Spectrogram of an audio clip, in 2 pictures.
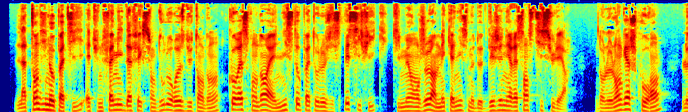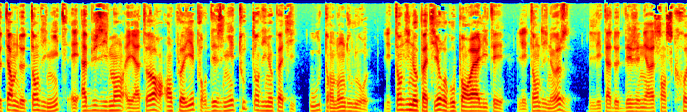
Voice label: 法语男 外语 年轻; 小语种

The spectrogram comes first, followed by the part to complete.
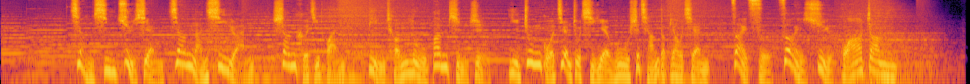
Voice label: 宣传片 地产 浑厚, 男国; 江南新园

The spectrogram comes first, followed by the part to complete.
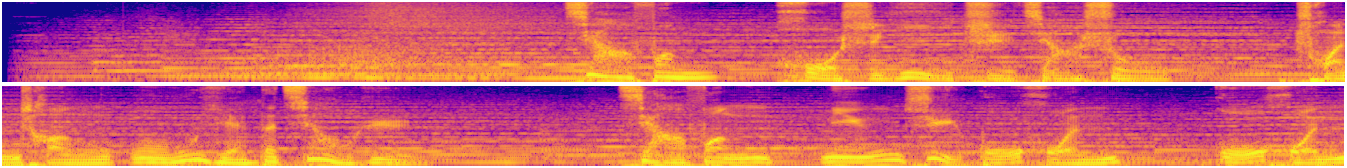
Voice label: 男国 广告 公益 大气; 央视公益广告家风

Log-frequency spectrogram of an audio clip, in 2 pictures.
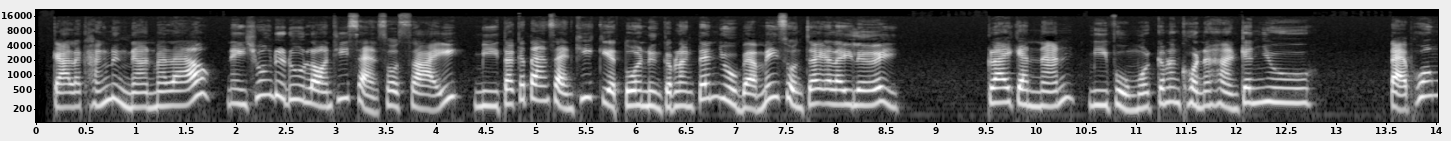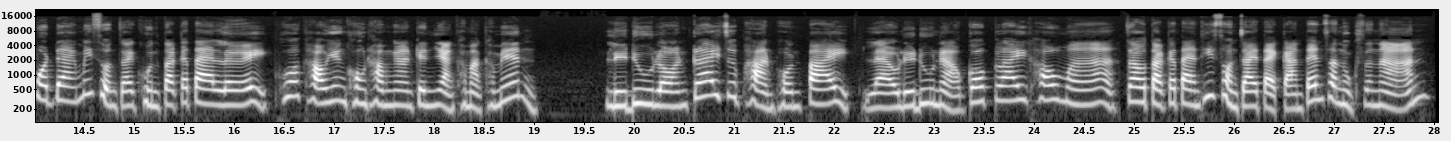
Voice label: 泰语女, 外语; 小语种; Save

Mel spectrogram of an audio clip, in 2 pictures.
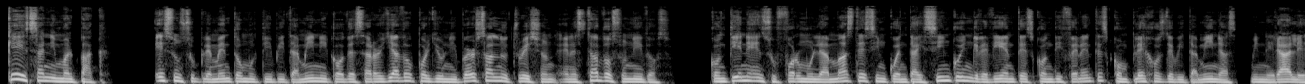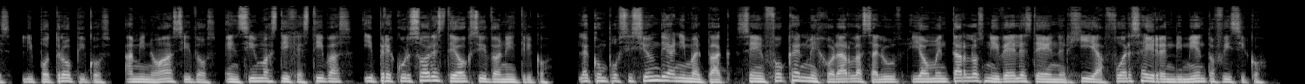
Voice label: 西班牙语男, 外语; 小语种

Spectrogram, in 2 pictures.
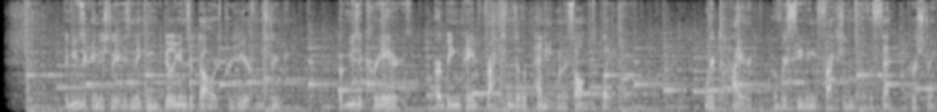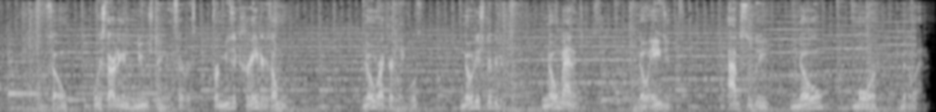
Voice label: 美式英语 科技感大气 科技, 外籍男英; 外语

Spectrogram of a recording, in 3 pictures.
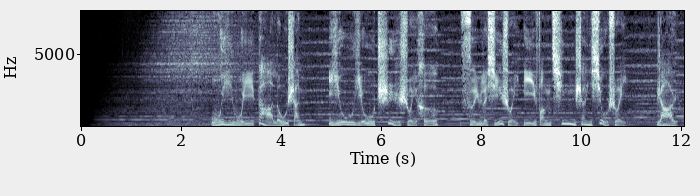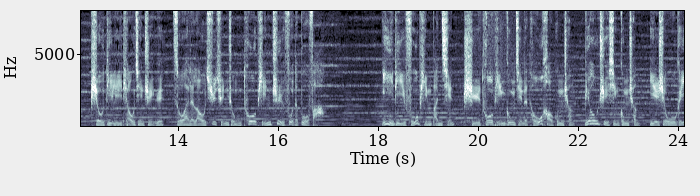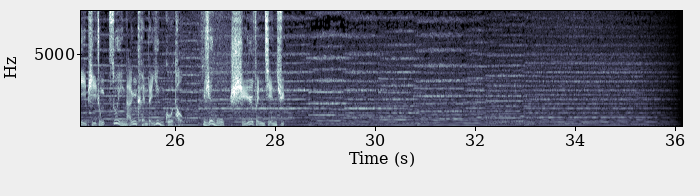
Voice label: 男国 易地搬迁建设 浑厚

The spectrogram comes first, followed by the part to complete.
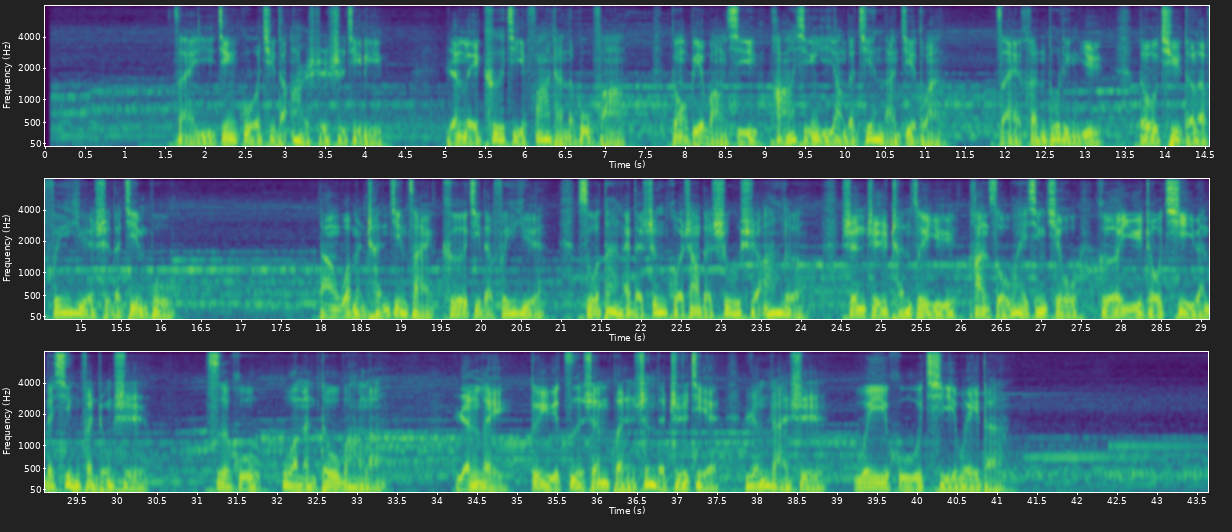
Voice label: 男国 宗教 活佛 讲述

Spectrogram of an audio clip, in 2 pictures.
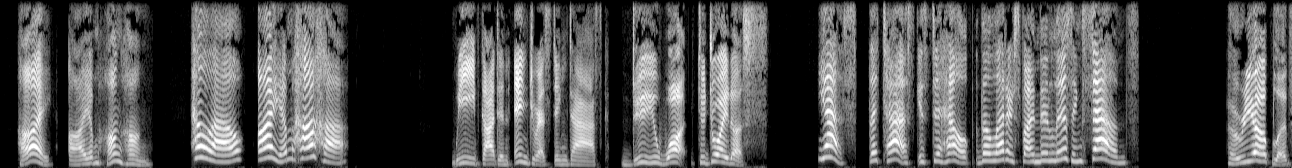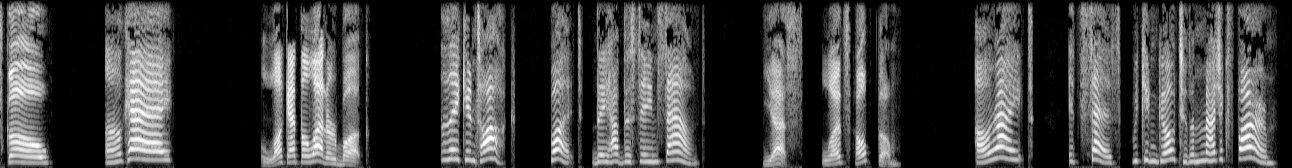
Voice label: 美式英语 角色男童女童对话, 外语

